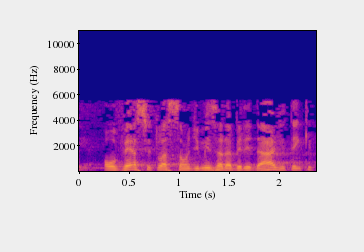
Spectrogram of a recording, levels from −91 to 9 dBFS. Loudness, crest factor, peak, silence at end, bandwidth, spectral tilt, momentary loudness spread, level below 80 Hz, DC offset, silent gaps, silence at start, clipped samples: -22 LUFS; 14 dB; -8 dBFS; 0 s; 5.8 kHz; -9.5 dB/octave; 3 LU; -44 dBFS; under 0.1%; none; 0 s; under 0.1%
